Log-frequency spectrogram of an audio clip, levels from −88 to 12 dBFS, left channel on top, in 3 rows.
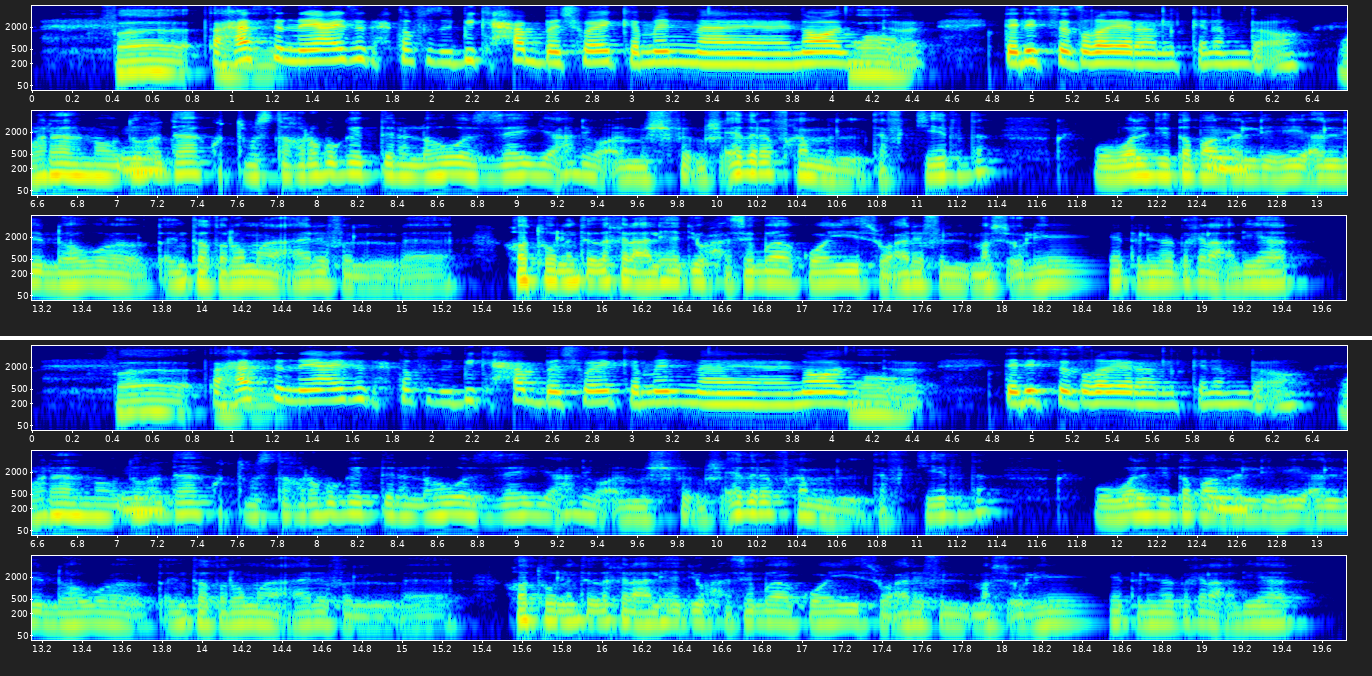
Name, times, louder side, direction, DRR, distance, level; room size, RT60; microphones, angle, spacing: voice 1, 0.4-1.2 4.1-4.4 6.5-11.4 11.9-15.3 15.5-19.4, left 4 dB, 85° left, 0.6 m, -32 dB
voice 2, 0.9-4.5 4.9-6.3 7.0-7.3 12.5-12.7, left 3 dB, 40° left, 0.5 m, -25 dB
7.8 x 6.9 x 5.1 m
head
